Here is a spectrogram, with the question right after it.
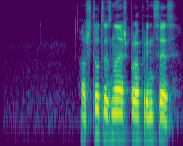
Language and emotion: Russian, neutral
